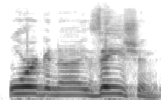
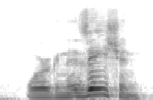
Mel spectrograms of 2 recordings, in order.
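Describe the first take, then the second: First: Both stressed syllables sound equally strong. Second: The stress on 'za' is clearly the strongest. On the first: The speaker calls it wrong. "organization 이렇게가 아니라" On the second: The speaker calls it right. "zation이 훨씬 더 센 강세를 가져가게 된다는 겁니다"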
